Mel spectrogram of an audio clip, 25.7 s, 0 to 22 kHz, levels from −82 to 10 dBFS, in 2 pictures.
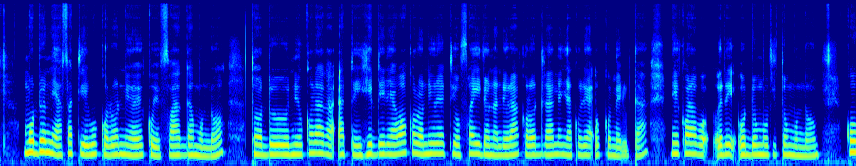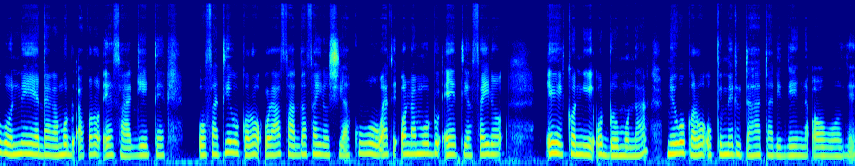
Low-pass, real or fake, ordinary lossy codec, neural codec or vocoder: none; fake; none; codec, 44.1 kHz, 2.6 kbps, SNAC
